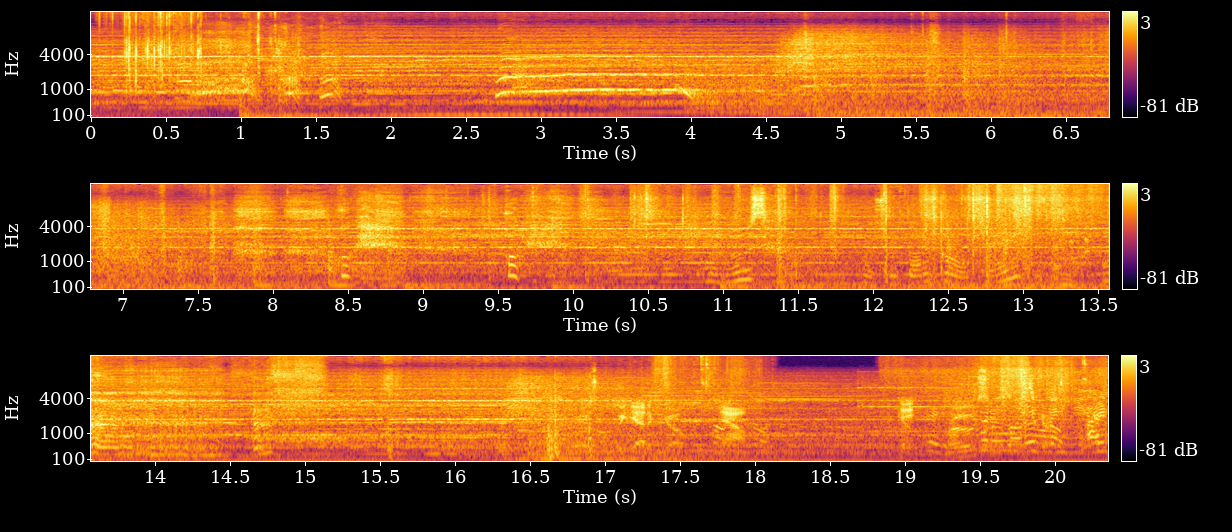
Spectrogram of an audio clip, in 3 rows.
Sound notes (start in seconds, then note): 2.6 puppet screaming; 4.7 suspenseful music; 13.5 puppet gasping; 16.0 suspenseful music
